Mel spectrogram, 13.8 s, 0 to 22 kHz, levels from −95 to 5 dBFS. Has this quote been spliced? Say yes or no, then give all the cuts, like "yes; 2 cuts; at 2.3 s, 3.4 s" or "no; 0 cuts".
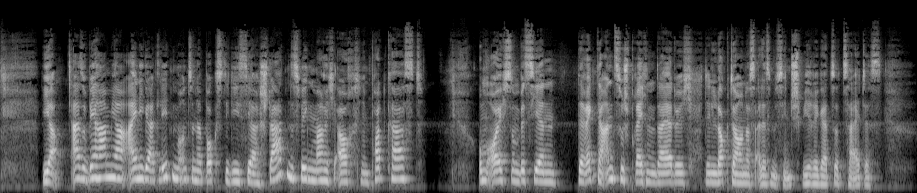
no; 0 cuts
